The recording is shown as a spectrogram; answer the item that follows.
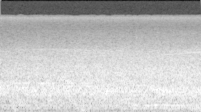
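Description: Basketball arena crowd noise: a steady, even din from the stands with no break, as the crowd reacts to a late-game turnover.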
